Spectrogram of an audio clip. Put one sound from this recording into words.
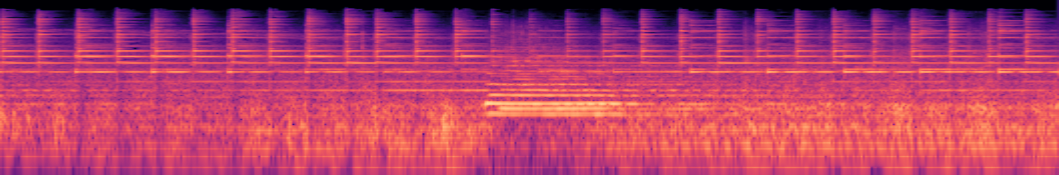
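A railway crossing bell dings rapidly and steadily.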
